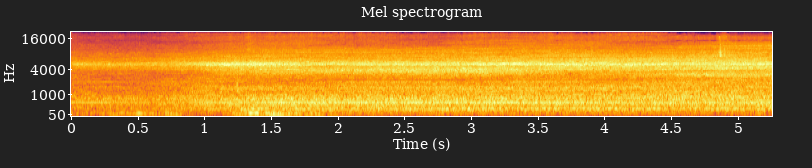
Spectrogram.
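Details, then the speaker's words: Dreame X60 Max Ultra robot vacuum in vacuum-only mode (mop pads detached), Max Boost suction with chassis lift on carpet during a debris test: steady, loud whoosh with an even mid-pitch fan tone, a little noisy, no rattles or surges; normal running. "Now it is a little noisy. It's on max boost suction."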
